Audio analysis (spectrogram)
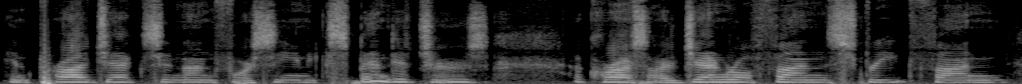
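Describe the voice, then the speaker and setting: A woman's voice: fairly high pitch, little pitch movement, normal speed, a little hiss or hum, poor audio. A woman city council member formally presenting motions and explanations at a meeting in a businesslike, procedural manner.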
